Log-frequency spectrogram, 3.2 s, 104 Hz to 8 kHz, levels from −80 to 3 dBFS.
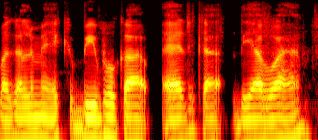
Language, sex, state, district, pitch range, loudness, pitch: Hindi, male, Bihar, Bhagalpur, 100-105 Hz, -18 LUFS, 105 Hz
